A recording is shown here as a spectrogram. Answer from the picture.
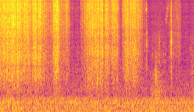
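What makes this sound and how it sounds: Dry straw bristles of a whisk broom are squeezed and scratched with fingers and long nails. The result is a bright, dry rattling crackle in irregular bursts, loudest at the start and softer toward the end.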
